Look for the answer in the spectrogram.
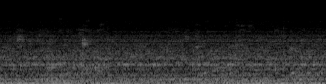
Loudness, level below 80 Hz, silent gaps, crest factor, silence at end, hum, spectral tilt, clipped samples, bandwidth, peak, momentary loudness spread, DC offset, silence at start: -39 LUFS; -42 dBFS; none; 12 dB; 0 s; none; -5 dB/octave; under 0.1%; 11.5 kHz; -26 dBFS; 2 LU; under 0.1%; 0 s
